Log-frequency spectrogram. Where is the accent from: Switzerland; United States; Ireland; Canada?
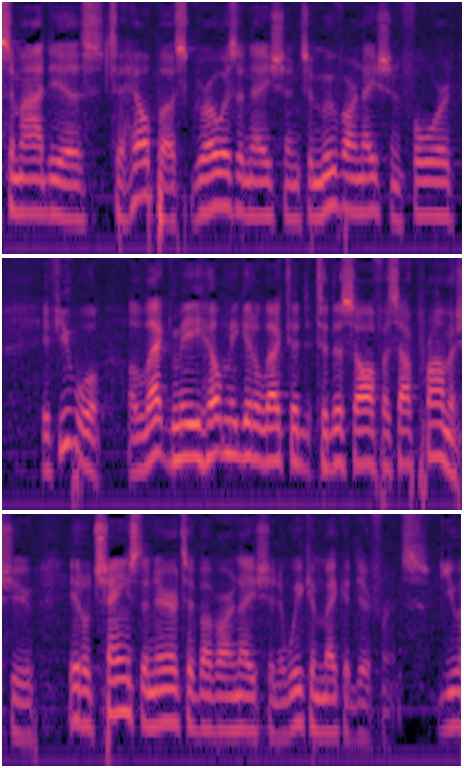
United States; Tennessee; I'm going to use my common sense that I grew up in Middle Tennessee on a farm, raised in church.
